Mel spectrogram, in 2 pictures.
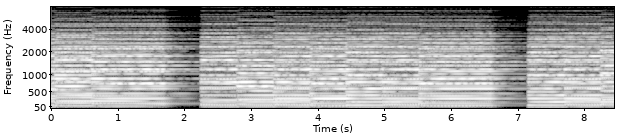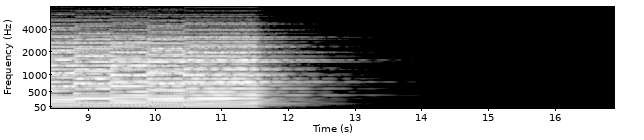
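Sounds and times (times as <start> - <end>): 
organ: 0.0 - 13.0.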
